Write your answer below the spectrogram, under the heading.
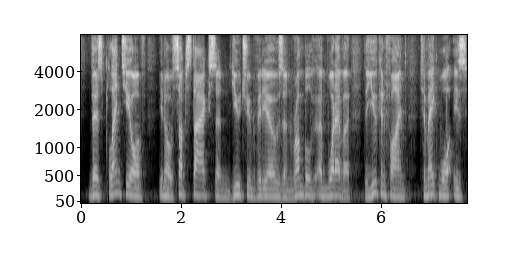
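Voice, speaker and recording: A somewhat breathy man's voice at fairly high pitch moves at a moderate pace with ordinary pitch variation over a quiet background. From UK. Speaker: podcast host. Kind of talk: interview. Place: studio. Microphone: lapel.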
